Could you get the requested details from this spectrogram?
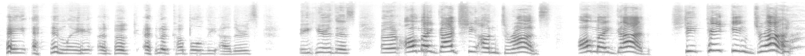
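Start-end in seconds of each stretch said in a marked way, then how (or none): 4.0-8.0 imitating scandalized Filipino titas, louder and higher; mock outrage in a tita's accent; judgy titas. Aunts gossiping that she takes drugs, judgy and loud. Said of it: "one of my more judgy titas".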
